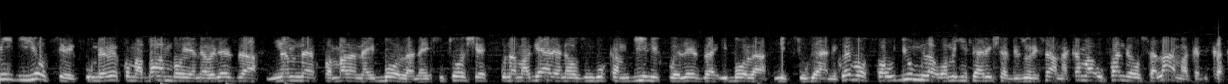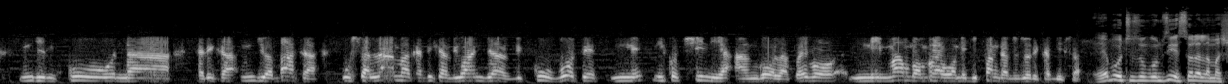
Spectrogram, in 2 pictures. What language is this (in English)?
Swahili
